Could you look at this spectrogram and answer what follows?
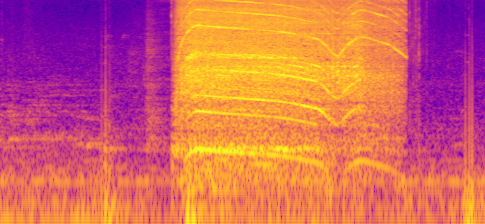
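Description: Electric drill running for about three and a half seconds as the bit bores into a wooden dowel. Its whine slowly sinks in pitch as the bit loads up, dips sharply about five seconds in, then picks back up before it stops. A sharp knock comes before the drilling and another near the end.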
